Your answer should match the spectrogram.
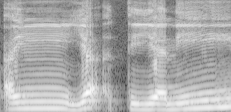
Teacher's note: یہاں پر حمزہ ساکنہ ہے، جھٹکا ہوگا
